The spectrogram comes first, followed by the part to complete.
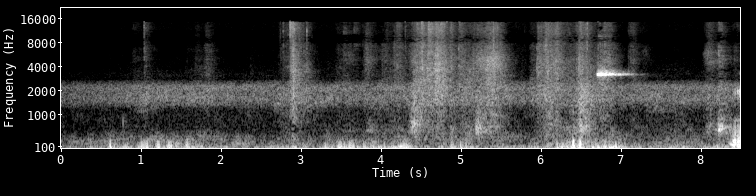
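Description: Faint rustling and a few soft knocks, handling noise as the camera and shoe are moved about, with one brief high squeak near the end.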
